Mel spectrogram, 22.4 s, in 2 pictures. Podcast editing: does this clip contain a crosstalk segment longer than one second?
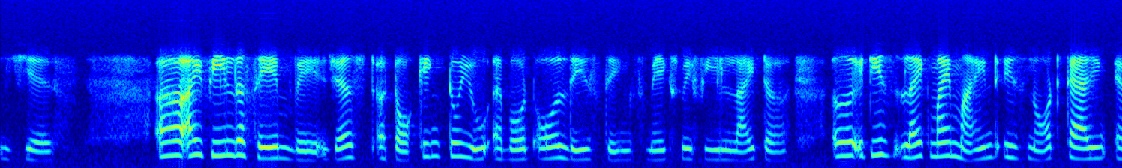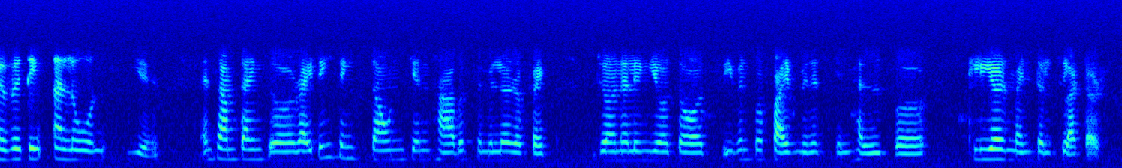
No

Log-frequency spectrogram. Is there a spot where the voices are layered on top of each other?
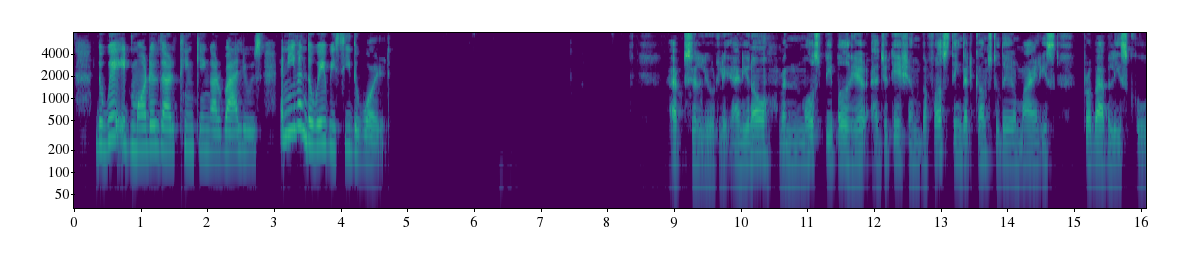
No

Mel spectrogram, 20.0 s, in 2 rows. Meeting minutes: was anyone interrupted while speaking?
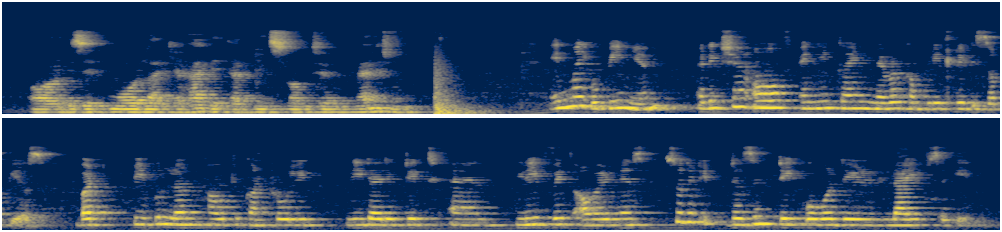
No

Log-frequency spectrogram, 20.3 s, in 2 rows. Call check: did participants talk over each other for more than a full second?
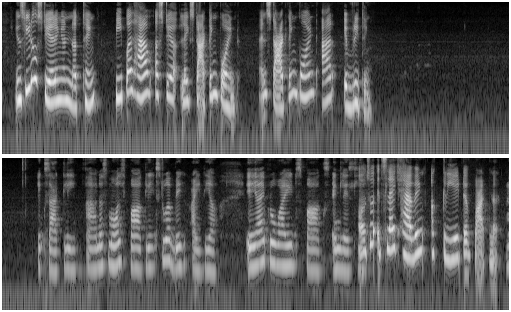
No

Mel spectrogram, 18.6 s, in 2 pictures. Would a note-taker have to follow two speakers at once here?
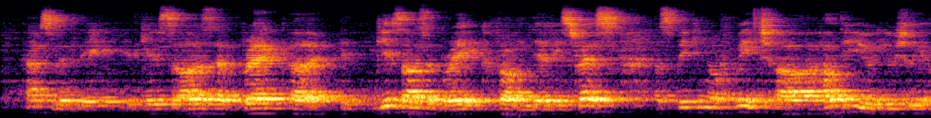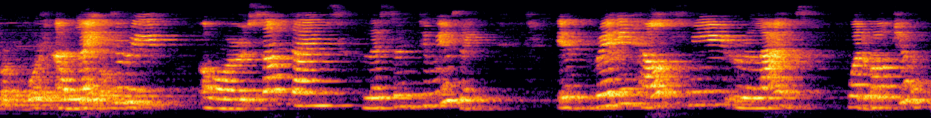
Yes, from 9.1 s

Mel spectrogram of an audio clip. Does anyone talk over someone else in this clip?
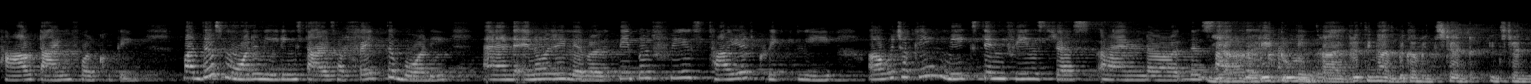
Yes, from 12.0 s

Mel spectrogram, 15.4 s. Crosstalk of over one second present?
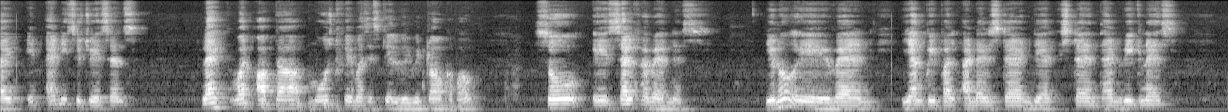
No

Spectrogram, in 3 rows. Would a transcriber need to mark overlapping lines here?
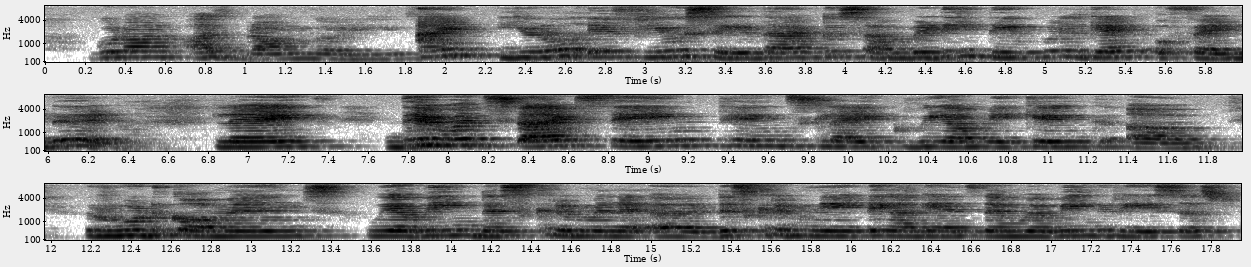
No

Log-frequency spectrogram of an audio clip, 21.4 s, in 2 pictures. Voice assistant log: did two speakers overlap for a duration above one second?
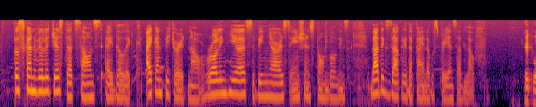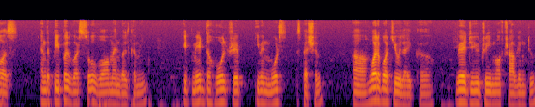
No

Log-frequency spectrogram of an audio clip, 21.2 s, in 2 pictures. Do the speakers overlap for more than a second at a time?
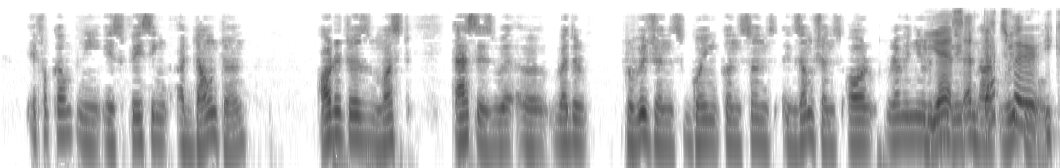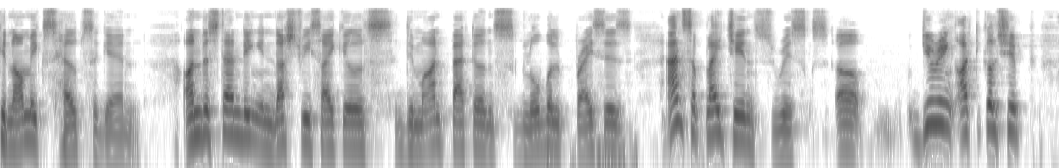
Yes, from 9.2 s

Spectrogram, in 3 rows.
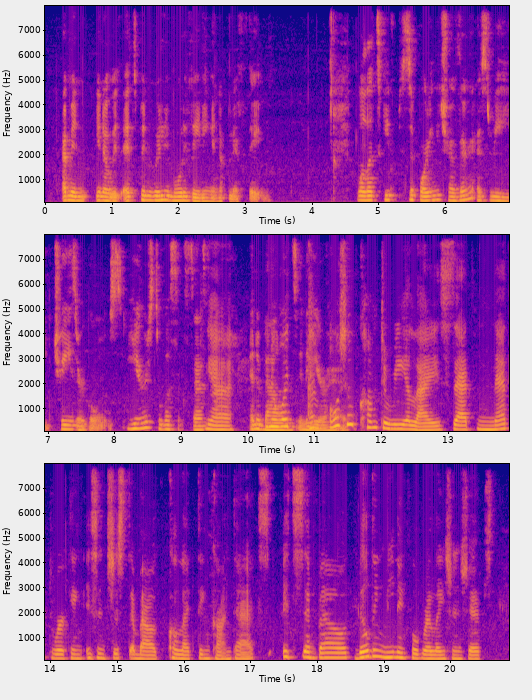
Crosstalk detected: Yes, from 10.3 s

